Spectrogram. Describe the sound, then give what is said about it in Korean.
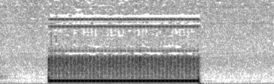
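A single steady telephone tone, a flat mid-pitched beep lasting about one second, sounding alone and fairly loud before cutting off cleanly, as a radio host places a call to a listener. “아, 전화 한번”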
